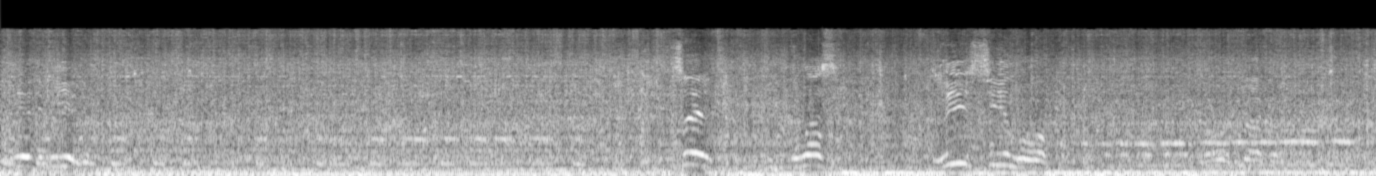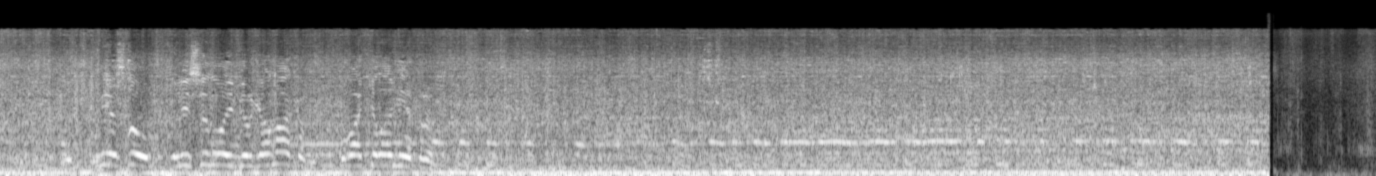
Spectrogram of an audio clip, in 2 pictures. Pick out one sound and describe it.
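Tyres rumble over a rough road.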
